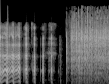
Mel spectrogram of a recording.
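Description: A few quick papery flicks and slaps give way to a steady riffling rush as someone rapidly thumbs through a stack of game cards, searching for a particular card, with no talking.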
